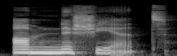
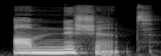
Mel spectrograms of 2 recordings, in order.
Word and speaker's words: omniscient: Omniscient. Correct pronunciation. Omniscient. Three syllables in natural speech. The scient collapses to shunt.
